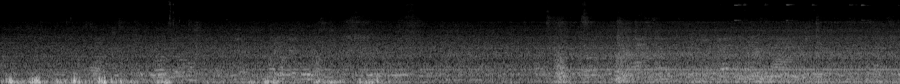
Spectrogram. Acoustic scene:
subway train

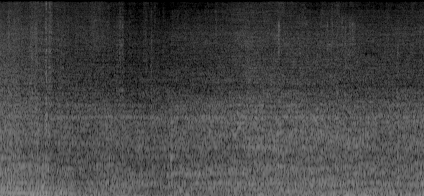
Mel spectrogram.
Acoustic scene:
car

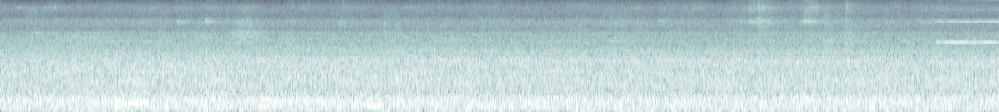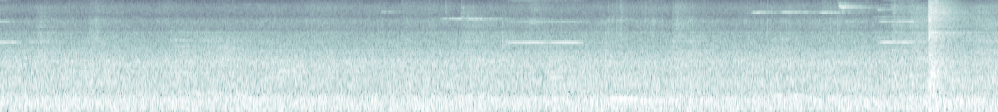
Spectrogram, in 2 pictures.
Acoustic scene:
subway station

